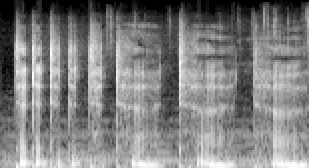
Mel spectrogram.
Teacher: D sound it might especially when it's sandwiched between two vowels it's hard to turn off the voice for that Dental t t sound but it is truly a t sound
